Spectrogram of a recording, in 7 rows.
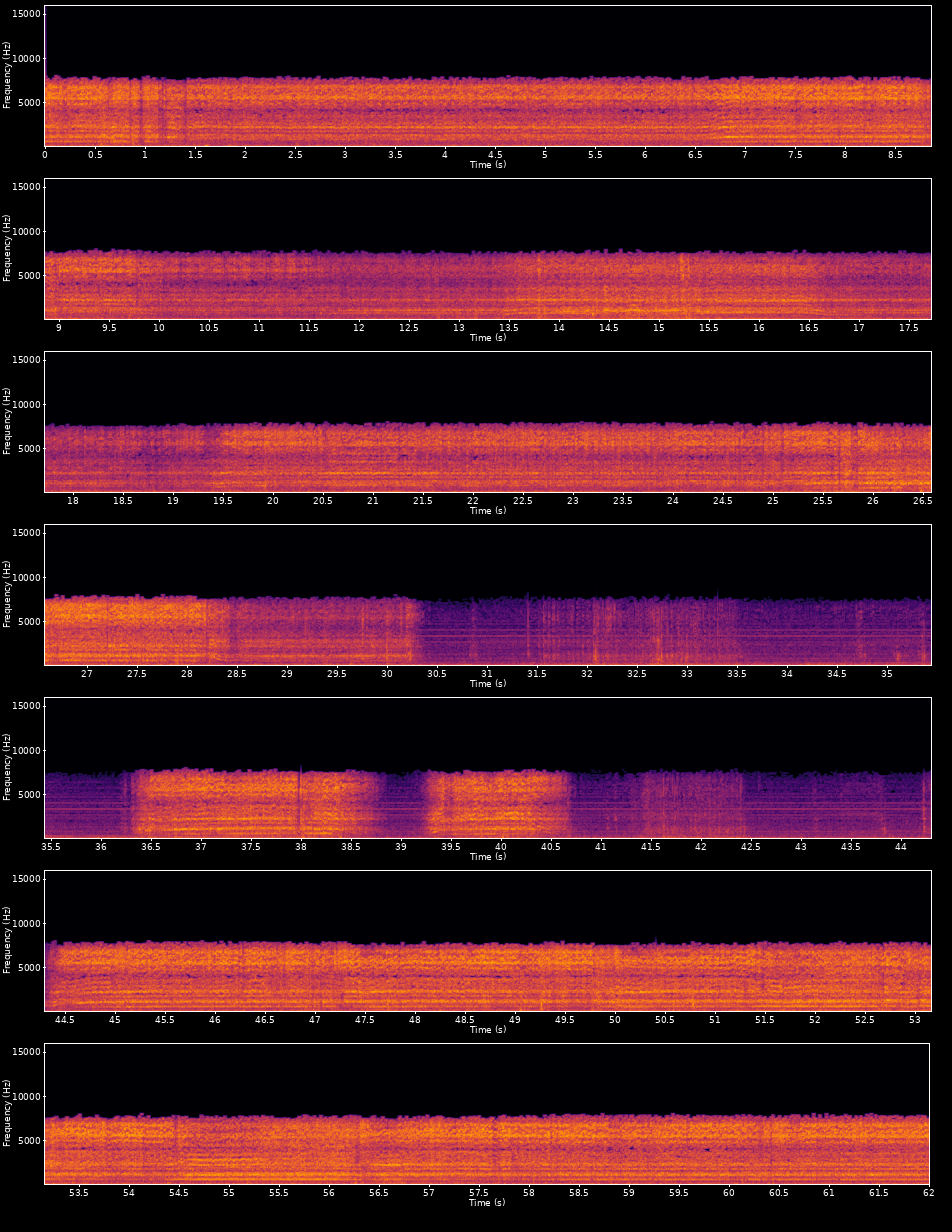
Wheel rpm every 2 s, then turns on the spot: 150, 120, 110, 140, 140, 70, 70, 110, 90, 70, 110, 120, 130, 160, 90, 20, 10, 0, 110, 80, 30, 0, 110, 160, 160, 160, 170, 160, 160, 160, 160.
32-34 40-42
